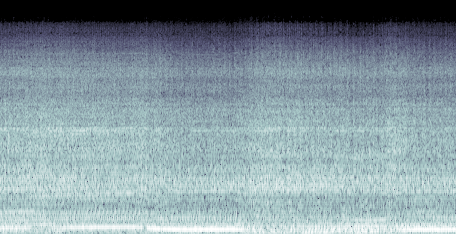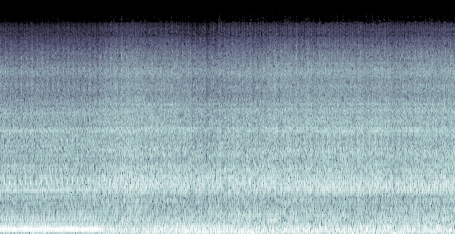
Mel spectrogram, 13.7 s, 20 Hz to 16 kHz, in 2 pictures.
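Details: Dodge Charger Hemi V8 at idle, camera (Insta360 Go3) inside the engine bay on the passenger side: quick light ticking about three per second over steady idle rumble; cause of the tick not pinned down by ear.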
